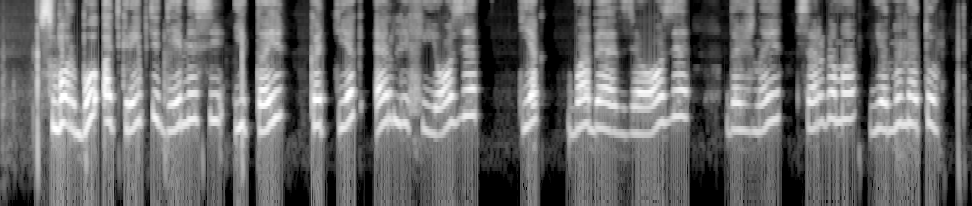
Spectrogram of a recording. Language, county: Lithuanian, Kaunas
